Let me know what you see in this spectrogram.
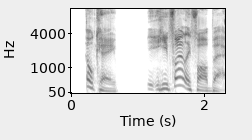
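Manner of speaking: ordinary talk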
